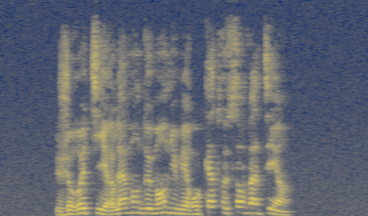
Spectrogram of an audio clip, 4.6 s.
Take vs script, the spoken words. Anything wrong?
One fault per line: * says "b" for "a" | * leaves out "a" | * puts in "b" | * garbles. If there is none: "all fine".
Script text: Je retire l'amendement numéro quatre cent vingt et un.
all fine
